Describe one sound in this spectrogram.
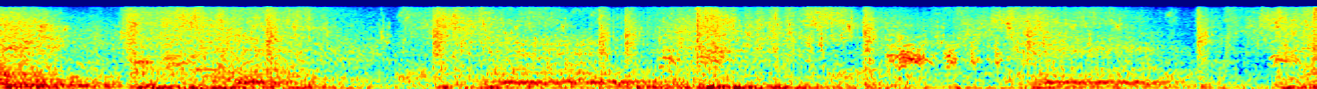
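Video game combat sound effects clash and burst.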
